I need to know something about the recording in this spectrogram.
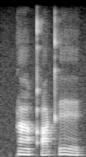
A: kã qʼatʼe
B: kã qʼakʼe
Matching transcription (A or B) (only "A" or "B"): B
